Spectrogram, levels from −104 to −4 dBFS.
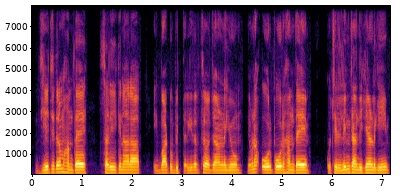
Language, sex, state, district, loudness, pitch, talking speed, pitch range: Hindi, male, Uttarakhand, Tehri Garhwal, -15 LUFS, 135 Hz, 210 wpm, 130-140 Hz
